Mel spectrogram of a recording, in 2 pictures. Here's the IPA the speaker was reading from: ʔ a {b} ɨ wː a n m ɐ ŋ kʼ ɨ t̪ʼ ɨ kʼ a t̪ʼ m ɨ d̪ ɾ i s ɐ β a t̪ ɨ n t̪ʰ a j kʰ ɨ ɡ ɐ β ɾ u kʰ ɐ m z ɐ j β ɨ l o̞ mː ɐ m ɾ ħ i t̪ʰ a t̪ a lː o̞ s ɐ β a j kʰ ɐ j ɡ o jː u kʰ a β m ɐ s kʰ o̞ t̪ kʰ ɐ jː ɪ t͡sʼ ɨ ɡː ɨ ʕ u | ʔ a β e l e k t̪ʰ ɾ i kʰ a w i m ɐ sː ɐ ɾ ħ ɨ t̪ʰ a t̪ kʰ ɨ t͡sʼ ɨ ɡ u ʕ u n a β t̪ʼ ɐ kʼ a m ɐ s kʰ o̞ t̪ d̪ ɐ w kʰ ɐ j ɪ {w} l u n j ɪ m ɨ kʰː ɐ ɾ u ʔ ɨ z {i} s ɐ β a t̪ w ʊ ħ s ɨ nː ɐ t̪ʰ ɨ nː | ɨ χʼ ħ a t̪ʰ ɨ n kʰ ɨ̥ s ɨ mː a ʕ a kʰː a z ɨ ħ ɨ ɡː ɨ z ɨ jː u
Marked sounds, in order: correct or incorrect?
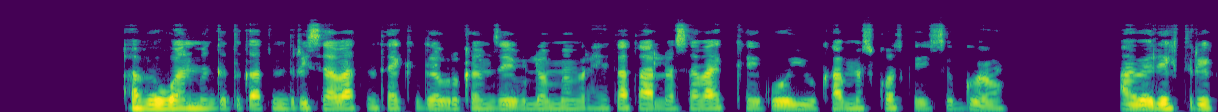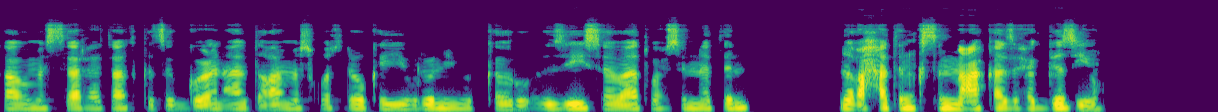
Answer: incorrect, incorrect, correct

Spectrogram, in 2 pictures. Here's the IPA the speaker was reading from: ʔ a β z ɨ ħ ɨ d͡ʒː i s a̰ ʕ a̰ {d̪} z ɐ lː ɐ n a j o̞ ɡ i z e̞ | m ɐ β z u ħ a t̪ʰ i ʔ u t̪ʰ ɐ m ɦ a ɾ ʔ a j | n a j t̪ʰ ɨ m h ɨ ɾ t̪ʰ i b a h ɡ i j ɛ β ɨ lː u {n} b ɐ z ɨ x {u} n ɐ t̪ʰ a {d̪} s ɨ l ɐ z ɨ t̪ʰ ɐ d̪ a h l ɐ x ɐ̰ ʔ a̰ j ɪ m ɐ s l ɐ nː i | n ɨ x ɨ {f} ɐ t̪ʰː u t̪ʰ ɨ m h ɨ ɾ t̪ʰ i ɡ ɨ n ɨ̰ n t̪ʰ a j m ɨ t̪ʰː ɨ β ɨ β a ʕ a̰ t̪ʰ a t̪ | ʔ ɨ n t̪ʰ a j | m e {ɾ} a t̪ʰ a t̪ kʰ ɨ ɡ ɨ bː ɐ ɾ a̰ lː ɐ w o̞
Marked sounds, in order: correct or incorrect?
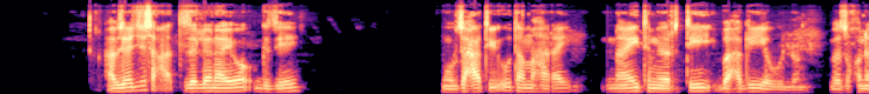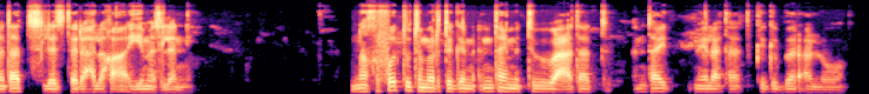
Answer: incorrect, correct, correct, incorrect, correct, incorrect

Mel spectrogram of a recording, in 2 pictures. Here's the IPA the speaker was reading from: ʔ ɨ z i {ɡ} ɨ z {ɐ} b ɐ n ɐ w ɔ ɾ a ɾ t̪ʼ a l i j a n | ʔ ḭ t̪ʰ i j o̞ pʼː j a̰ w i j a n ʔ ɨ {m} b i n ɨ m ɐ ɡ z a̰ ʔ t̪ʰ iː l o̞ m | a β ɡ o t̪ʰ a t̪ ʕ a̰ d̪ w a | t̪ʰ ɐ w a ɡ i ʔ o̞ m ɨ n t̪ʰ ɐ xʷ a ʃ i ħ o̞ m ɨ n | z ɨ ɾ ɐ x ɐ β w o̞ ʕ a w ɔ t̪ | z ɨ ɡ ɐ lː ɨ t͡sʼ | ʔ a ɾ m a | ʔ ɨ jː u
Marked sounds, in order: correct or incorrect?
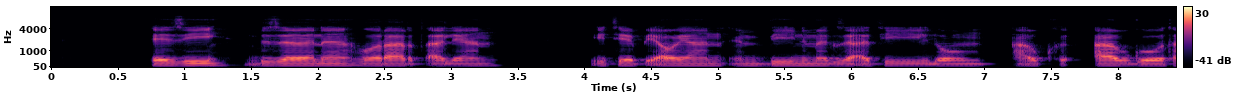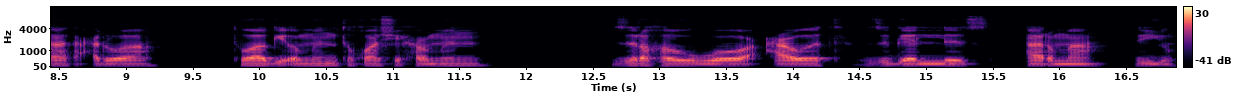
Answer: incorrect, correct, correct

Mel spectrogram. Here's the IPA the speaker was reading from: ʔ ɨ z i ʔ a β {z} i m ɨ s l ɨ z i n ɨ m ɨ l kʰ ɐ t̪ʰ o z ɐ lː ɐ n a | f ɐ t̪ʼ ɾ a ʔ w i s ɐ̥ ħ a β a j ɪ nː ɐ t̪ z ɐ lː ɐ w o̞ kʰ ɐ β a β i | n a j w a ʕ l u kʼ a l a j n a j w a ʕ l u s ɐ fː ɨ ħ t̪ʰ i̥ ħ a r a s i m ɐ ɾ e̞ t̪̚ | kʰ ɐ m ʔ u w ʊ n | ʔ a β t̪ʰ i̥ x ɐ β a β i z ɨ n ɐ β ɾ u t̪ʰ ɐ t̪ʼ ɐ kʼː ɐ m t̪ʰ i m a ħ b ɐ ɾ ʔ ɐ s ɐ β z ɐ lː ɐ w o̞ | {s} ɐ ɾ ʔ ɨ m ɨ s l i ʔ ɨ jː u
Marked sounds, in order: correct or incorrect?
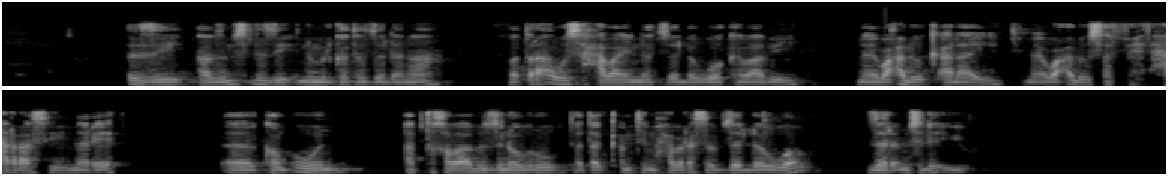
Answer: correct, incorrect

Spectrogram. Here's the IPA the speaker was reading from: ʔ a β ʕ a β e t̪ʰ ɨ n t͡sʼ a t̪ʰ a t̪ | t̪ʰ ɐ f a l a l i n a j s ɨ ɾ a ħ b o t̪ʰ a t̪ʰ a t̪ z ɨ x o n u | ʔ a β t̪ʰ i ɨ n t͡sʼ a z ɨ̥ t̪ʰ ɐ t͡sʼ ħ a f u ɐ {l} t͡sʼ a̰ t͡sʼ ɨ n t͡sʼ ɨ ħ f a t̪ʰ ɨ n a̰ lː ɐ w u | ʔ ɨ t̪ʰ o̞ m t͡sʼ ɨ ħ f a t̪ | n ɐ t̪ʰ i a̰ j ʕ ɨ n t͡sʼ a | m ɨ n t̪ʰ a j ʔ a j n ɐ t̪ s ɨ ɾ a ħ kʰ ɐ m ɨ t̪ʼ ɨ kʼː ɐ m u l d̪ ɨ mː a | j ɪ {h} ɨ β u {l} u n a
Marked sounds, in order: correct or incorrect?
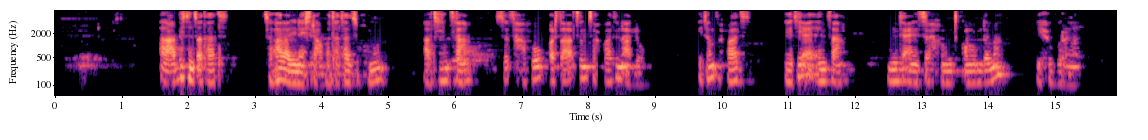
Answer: incorrect, incorrect, incorrect

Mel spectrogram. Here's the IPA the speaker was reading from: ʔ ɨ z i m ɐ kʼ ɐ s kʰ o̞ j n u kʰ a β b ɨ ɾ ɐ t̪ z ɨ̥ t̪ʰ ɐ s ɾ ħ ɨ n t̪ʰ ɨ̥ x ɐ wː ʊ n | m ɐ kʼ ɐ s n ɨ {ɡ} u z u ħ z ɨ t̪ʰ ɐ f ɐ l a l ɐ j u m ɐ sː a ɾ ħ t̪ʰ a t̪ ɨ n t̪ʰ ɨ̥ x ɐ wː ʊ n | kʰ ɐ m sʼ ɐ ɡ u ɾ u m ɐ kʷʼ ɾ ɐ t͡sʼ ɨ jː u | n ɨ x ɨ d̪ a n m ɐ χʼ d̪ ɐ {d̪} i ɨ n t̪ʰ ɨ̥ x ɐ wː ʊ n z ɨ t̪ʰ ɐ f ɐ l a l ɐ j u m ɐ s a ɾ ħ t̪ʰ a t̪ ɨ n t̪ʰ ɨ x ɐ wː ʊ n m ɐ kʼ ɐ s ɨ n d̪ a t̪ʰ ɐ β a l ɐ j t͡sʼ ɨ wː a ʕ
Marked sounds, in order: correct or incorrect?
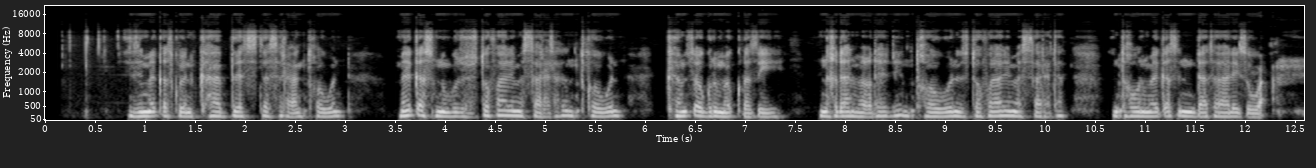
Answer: incorrect, correct

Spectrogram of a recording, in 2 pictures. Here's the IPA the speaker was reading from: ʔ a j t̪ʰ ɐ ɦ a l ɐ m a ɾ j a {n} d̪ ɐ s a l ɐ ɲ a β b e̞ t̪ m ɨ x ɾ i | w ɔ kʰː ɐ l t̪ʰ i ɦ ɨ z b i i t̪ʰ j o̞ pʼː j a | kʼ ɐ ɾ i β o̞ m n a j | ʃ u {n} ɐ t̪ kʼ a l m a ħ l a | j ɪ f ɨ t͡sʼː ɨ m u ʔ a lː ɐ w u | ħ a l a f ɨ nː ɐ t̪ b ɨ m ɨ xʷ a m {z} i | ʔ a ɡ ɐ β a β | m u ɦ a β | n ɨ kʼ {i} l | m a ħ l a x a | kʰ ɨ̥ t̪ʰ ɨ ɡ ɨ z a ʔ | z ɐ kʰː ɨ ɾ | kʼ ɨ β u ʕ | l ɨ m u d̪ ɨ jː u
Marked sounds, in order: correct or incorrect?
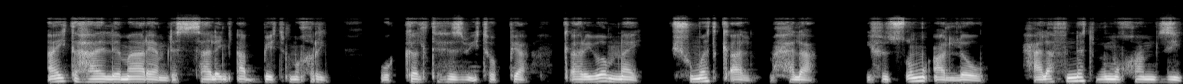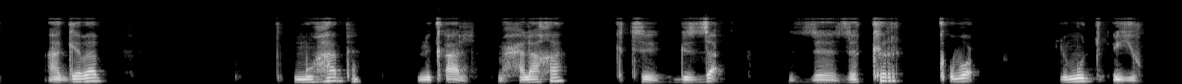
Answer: incorrect, incorrect, correct, incorrect

